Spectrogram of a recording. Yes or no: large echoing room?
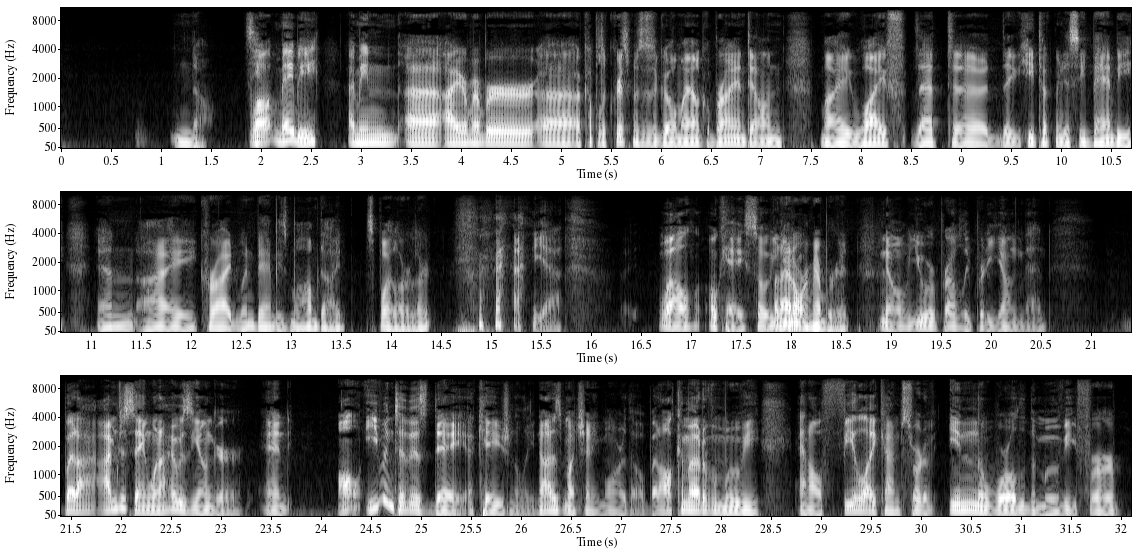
no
